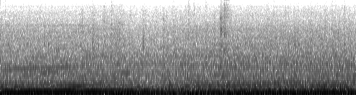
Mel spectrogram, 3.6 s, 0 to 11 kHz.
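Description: A 1988 Mazda 323 with a manual transmission pulls along in second gear, its engine holding a steady, fairly loud droning hum with even tonal harmonics and no voices.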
